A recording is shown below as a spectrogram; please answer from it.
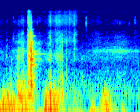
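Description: An old cardboard box being handled and its flaps pulled open, with rustling and scraping and one sharp crack about half a second in, as a can is lifted out.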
